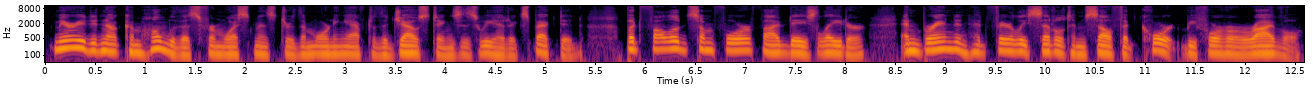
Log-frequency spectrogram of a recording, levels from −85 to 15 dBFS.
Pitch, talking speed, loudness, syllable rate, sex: 130 Hz, 175 wpm, -19 LUFS, 4.8 syllables/s, male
